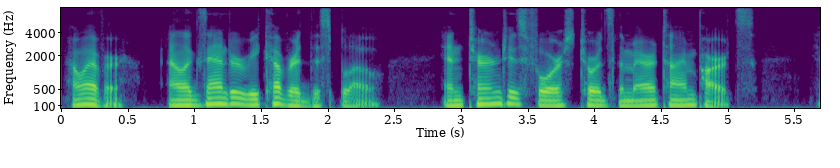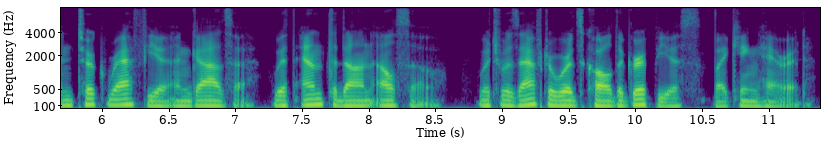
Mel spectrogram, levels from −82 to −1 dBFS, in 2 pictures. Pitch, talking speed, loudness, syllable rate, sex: 110 Hz, 155 wpm, -19 LUFS, 5.4 syllables/s, male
